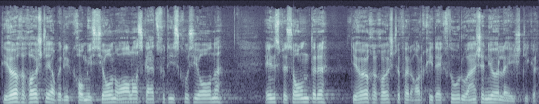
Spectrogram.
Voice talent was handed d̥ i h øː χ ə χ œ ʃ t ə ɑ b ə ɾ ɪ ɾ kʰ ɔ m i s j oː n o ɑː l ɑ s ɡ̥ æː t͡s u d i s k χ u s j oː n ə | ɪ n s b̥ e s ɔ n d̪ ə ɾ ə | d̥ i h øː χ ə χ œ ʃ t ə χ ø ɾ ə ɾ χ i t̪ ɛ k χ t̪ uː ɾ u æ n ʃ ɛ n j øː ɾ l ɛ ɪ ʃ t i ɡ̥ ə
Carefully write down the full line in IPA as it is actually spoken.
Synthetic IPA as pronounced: d̥ i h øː χ ə χ œ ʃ t ə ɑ b ə ɾ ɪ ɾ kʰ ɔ m i s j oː n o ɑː l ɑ s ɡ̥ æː t͡s u d i s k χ u s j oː n ə | ɪ n s b̥ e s ɔ n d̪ ə ɾ ə | d̥ i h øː χ ə χ œ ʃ t ə f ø ɾ ɑ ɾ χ i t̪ ɛ k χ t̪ uː ɾ u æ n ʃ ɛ n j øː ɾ l ɛ ɪ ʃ t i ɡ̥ ə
